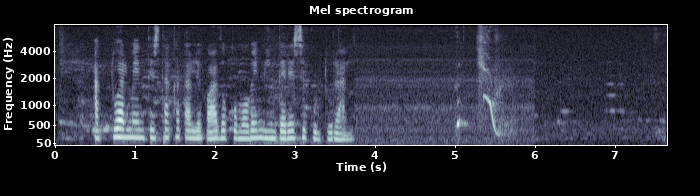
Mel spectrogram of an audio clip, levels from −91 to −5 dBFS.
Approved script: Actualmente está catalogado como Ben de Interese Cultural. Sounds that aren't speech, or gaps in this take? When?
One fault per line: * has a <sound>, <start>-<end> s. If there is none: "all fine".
* has a sneeze, 5.0-5.8 s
